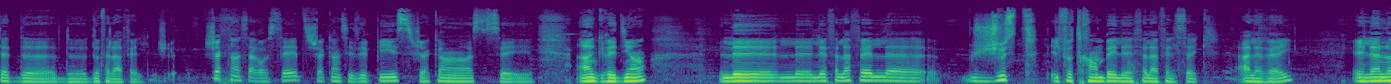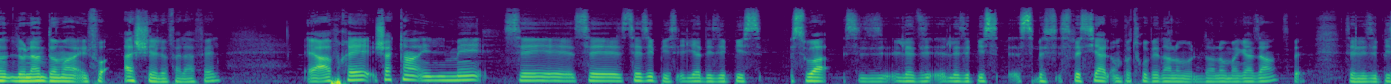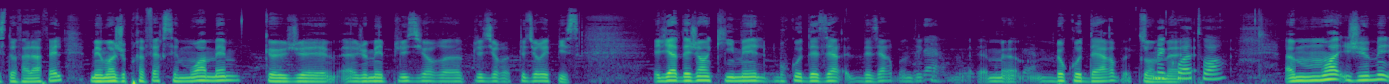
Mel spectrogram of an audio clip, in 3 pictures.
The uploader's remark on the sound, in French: Cet épisode a été enregistrée début juillet dernier, chez Grand Scène donc, en live, à l’occasion du Refugee Food Festival. Le génial nouveau food court lillois.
